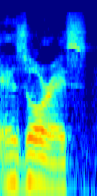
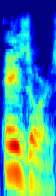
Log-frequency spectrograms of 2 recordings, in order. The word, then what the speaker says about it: Azores: it's a Portuguese territory I thought they might say Azores they might I all right from now on I won't I this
